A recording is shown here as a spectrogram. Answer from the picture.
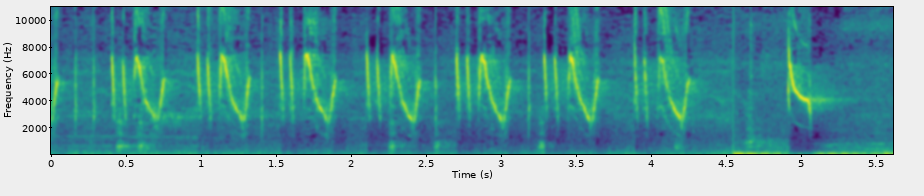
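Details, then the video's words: Bar-winged prinia lure call for getting other birds to sing: a rapid run of steeply swooping high whistles, ending in a burst of low rumbling noise. "Pancingan Cigun Bahan Agar Bunyi Langsung Ngebren Paling Ampuh"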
